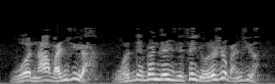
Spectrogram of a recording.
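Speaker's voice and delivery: ordinary talk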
